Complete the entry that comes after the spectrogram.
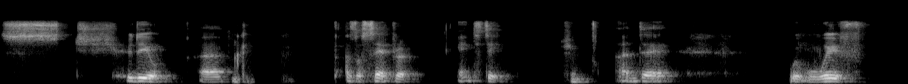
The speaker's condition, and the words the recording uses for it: Stuttering. Right now, I'm pretty sloppy and I'm not the best example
